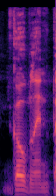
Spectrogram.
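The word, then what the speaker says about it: Gobelins: And I'm gonna probably hack on how you say it, because I would say Gobelin, but... – Gobelin, yeah.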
